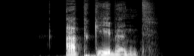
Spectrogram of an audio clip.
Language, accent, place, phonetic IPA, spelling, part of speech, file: German, Germany, Berlin, [ˈapˌɡeːbn̩t], abgebend, verb, De-abgebend.ogg
- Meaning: present participle of abgeben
